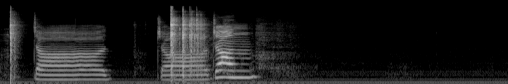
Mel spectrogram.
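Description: A single sharp click, then a child's voice holding a steady sung note and, about two seconds in, calling out "짜잔!" (ta-da).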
